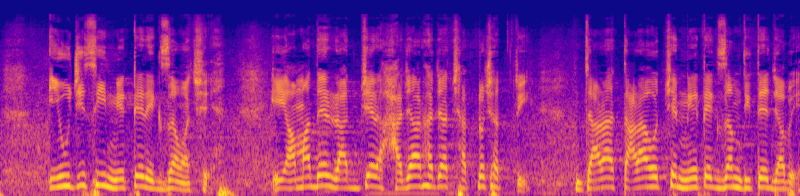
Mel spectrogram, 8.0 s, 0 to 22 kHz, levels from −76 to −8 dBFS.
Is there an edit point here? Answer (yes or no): no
